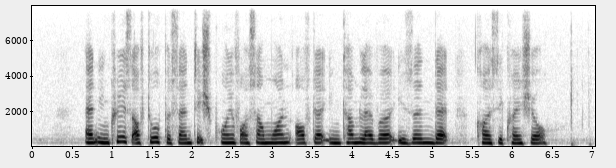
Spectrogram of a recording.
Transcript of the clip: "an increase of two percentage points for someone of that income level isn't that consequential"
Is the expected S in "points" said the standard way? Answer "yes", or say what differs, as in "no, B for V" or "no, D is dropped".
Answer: no, S is dropped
